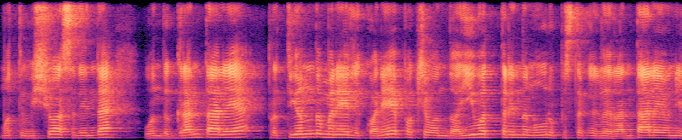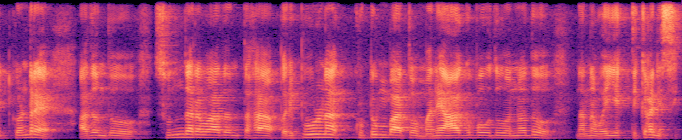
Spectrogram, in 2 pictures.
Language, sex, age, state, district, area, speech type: Kannada, male, 60+, Karnataka, Chitradurga, rural, spontaneous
